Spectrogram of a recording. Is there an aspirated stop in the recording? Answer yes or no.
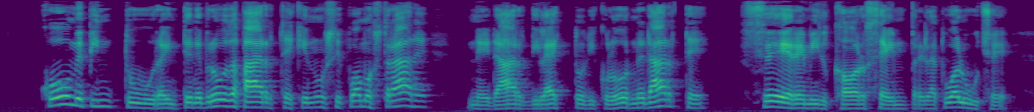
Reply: yes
